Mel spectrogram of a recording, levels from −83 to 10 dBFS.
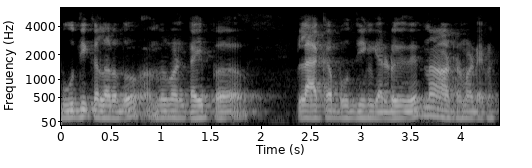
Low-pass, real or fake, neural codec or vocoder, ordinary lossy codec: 5.4 kHz; fake; vocoder, 44.1 kHz, 128 mel bands every 512 samples, BigVGAN v2; none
